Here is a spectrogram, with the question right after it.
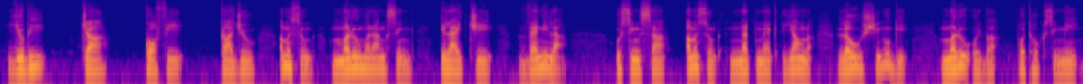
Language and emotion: Manipuri, neutral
